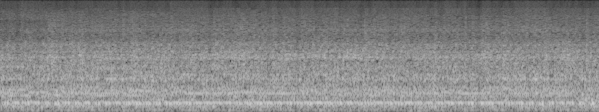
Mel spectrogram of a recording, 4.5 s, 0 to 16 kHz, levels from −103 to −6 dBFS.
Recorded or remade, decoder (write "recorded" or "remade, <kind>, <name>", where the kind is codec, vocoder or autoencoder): remade, autoencoder, DAC-VAE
